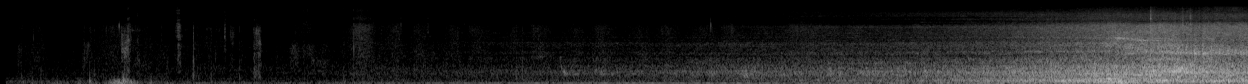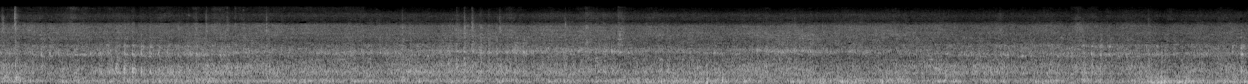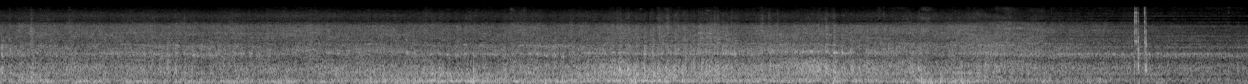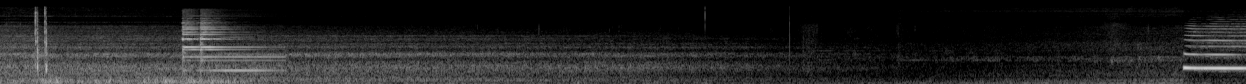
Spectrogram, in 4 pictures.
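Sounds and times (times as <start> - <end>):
freight train passing: 3.6 - 49.9
wheels clickety-clack on rail: 8.6 - 45.4.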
